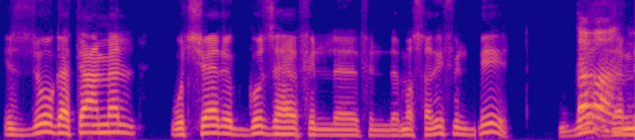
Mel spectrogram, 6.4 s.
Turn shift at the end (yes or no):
yes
